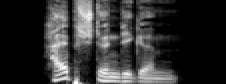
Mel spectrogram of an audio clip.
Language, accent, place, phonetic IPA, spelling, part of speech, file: German, Germany, Berlin, [ˈhalpˌʃtʏndɪɡəm], halbstündigem, adjective, De-halbstündigem.ogg
- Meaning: strong dative masculine/neuter singular of halbstündig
